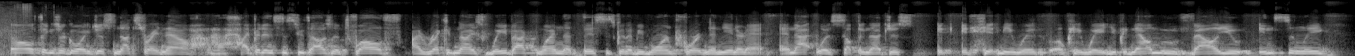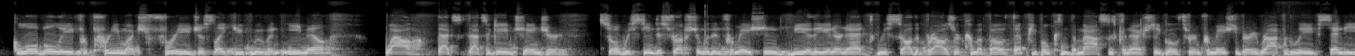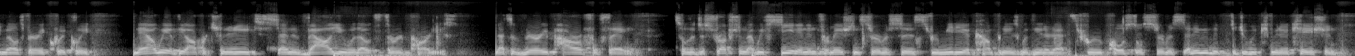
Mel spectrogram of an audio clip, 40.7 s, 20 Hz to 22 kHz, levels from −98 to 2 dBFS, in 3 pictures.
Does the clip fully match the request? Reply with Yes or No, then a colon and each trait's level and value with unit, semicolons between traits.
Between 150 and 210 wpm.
Yes: average, 200 wpm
